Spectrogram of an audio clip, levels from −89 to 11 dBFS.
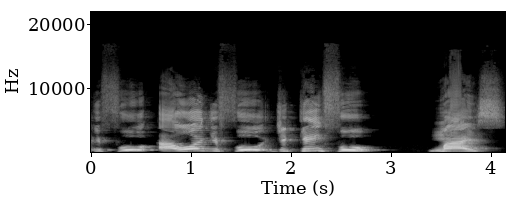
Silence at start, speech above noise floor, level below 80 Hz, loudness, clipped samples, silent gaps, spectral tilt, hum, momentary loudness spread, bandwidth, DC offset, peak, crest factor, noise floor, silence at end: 0 s; 48 dB; -80 dBFS; -16 LUFS; under 0.1%; none; -3 dB/octave; none; 10 LU; 12.5 kHz; under 0.1%; -2 dBFS; 16 dB; -64 dBFS; 0.05 s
